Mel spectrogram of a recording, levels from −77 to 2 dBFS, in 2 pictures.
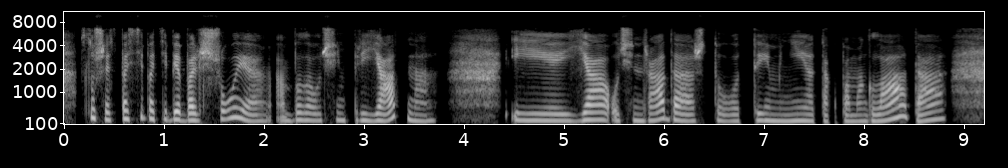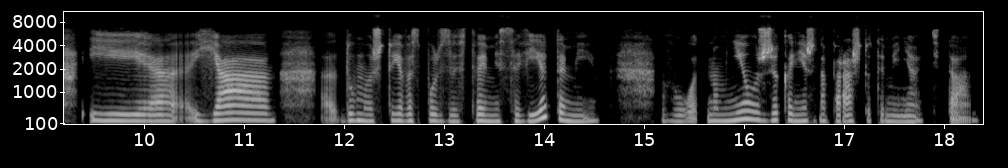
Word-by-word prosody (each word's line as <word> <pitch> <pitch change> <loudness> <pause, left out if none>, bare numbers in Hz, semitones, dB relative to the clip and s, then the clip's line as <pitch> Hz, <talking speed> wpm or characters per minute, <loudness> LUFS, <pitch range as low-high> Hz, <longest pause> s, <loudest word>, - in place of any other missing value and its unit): Слушай, 250 -5 +2
спасибо 240 +4 0
тебе 225 -1 +3
большое, 200 -1 +3
а, - - -3
было 205 +1 -2
очень 195 +1 +3
приятно, 190 -1 +1 0.7
и - - -1
я 195 +1 +3
очень 190 0 -2
рада, 200 -1 +3
что 185 +1 +1
вот 180 0 -7
ты 195 -1 -2
мне 180 0 -3
так 170 - -6
помогла, 185 - +2
да, 210 +7 +1 0.6
и 185 -2 0 0.4
я, 200 +2 +3 0.5
э, - - -6
думаю, 195 -2 -4
что 185 - 0
я 190 - 0
воспользуюсь 180 -2 -6
твоими 175 -2 -2
советами, 185 - -3 0.6
вот, 175 -1 -8
но 180 +1 -6
мне 195 +6 -1
уже, 205 -3 +4
конечно, 185 -2 0
пора 175 0 -2
что-то 180 0 -4
менять, 165 +1 -8
да. 225 - -3
190 Hz, 120 wpm, -24 LUFS, 180-205 Hz, 0.7 s, уже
